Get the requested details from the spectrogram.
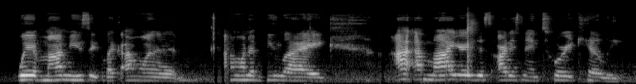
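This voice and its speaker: A woman's voice with big swings in loudness over noticeable background noise. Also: medium pitch for a woman, fairly even intonation, moderate pace. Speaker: singer. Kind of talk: casual chat. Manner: calm.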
